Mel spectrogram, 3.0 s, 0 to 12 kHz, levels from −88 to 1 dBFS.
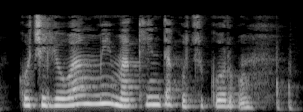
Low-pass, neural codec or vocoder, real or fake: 7.2 kHz; none; real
